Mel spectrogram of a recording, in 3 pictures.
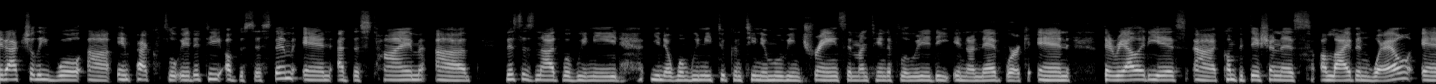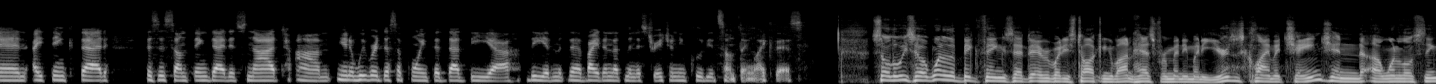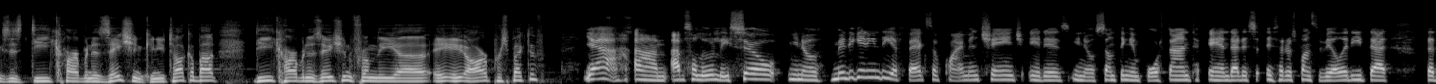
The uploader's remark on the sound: LIVE from FreightWaves' Intermodal Summit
